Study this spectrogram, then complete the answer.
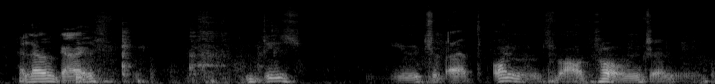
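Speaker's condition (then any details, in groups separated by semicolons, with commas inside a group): Muscular Parkinson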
